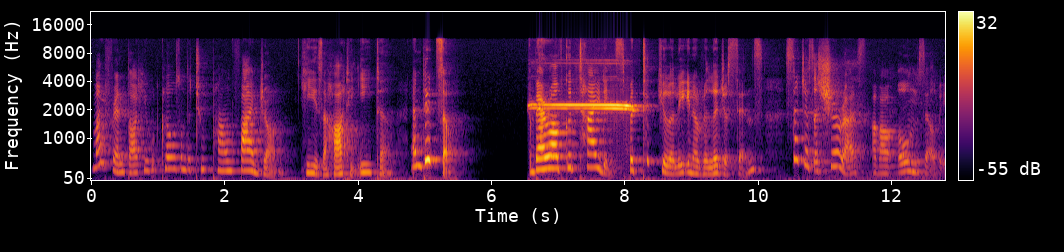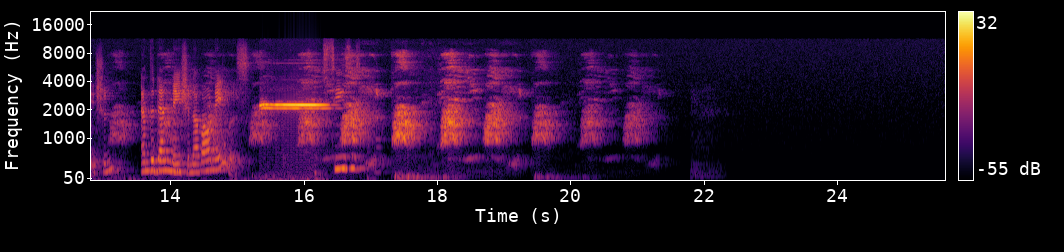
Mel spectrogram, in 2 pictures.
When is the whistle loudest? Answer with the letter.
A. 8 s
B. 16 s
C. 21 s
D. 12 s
A.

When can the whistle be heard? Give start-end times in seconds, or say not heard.
6.5-8.2, 15.3-16.4.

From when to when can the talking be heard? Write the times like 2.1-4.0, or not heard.
0.0-5.4, 6.5-15.2, 16.1-17.1.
